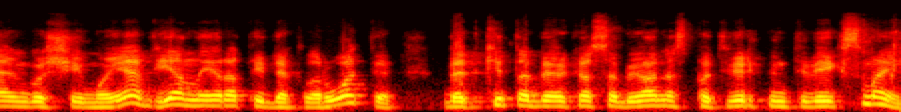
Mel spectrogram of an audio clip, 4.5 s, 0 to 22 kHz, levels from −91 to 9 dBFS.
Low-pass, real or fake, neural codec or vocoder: 14.4 kHz; fake; vocoder, 48 kHz, 128 mel bands, Vocos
